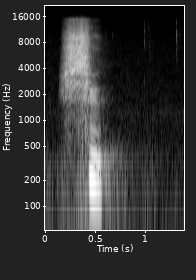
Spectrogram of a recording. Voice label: "ssh", plosives; sh /ʂ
